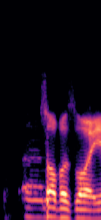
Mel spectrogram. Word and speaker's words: Szoboszlai: Even Szoboszlai, is that how you pronounce his name? Szoboszlai, yeah. Yeah, so obviously I kind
